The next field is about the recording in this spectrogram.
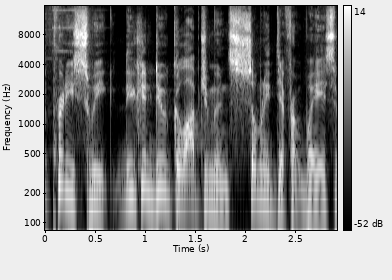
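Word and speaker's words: gulab jamun: love Galabjamoon, bro. It's amazing. I haven't. But I don't. Yeah. And I I looked up like how to like a pronunciation guide and they said galab jammoon.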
